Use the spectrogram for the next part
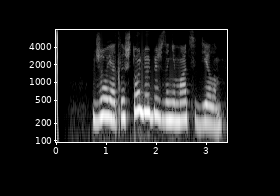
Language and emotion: Russian, neutral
